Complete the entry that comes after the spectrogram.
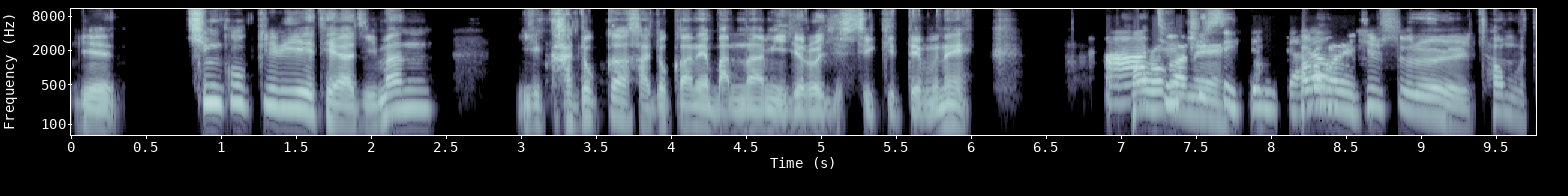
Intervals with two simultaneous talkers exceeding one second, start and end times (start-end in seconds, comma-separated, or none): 7.1-8.5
